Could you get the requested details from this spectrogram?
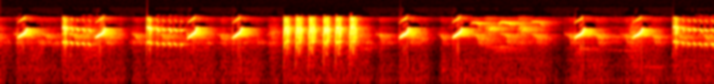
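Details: Full kingfisher-imitation song of a common iora: dense run of shrill rising whistles and stuttering rattles, broken midway by a loud rapid buzzy volley, in a clean quiet recording.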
